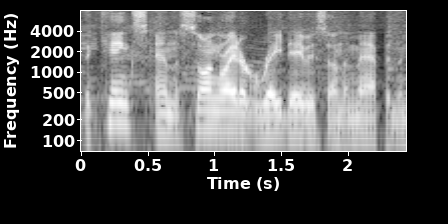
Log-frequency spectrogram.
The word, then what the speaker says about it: Davies: Ray Davies, that's the way he prefers to have his name pronounced.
